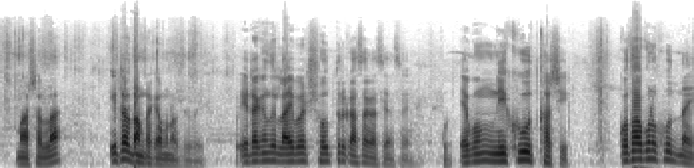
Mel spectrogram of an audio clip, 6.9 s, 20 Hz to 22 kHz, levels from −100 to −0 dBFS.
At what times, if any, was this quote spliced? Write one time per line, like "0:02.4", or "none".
0:02.2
